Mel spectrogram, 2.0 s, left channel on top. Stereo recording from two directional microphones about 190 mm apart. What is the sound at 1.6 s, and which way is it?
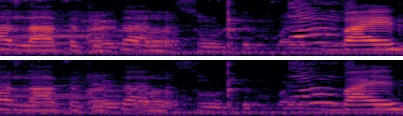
Speech, 10° left (ahead or behind).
